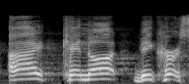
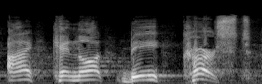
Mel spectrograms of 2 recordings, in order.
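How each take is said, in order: First: "I cannot be cursed" repeated higher and louder, slow; louder declaration. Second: Each word slow, "I cannot be cursed" stretched and weighty; slow declaration. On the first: Preacher repeating the declaration for the church, louder slow proclamation. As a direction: ring it out again, stronger. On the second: Preacher declaring to congregation, slow weighty proclamation. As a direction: lay down "cannot" slowly like a verdict. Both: Shown as a demonstration. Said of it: "I'm gonna say it again".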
